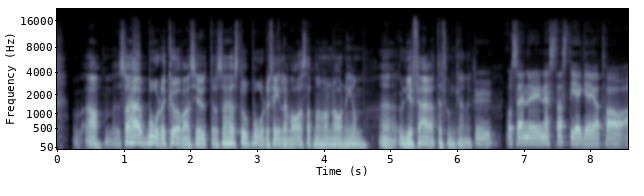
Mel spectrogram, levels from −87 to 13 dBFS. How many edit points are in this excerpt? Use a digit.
1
